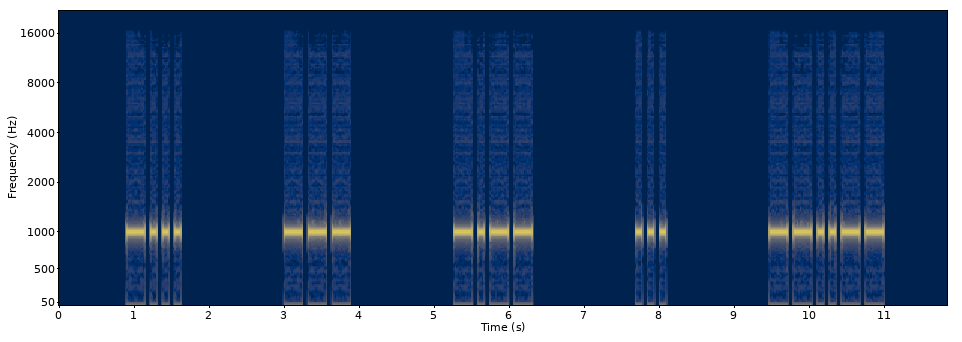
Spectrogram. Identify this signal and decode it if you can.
Morse code, heard as a keyed tone, about 15 wpm, spaced as for 5 wpm, 1000 Hz. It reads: BOYS,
